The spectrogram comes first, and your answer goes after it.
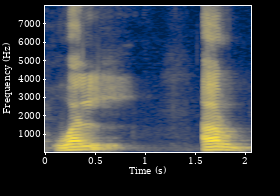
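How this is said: There is a pause between the two words. "Jadi ada ada jeda"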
